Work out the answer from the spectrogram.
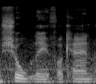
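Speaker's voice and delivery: usual speaking voice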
